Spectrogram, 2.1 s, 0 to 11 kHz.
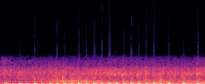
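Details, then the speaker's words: Honda CB150R idling in gear after an experimental rubber fix for noisy drive chain, mic held near the chain: steady single-cylinder thump, even and clean, no chain slap or rattle; normal idle, quiet chain. "kalau telinga gua nggak dengar suara apa-apa selain suara mesin. Suara rantai juga kurang nggak apa kali ya, nggak terdengar kali."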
